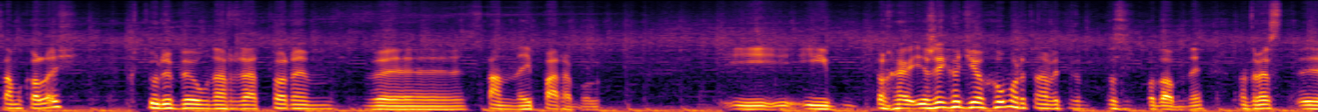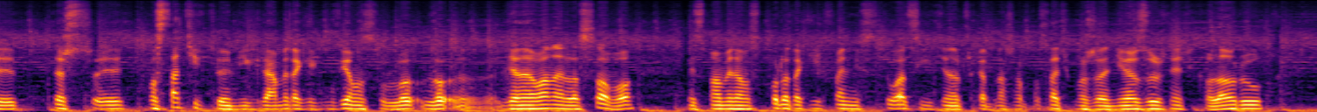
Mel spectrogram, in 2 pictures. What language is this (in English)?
Polish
